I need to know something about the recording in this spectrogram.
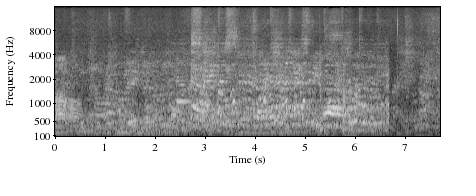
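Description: A young woman talks close by.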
